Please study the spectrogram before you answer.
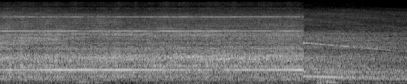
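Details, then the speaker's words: Shark Euro-Pro vacuum cleaner after emptying a plugged canister: steady high motor whine with thin strained airflow shifting partway; still weak suction, traced to a blocked hose. "still does not appear to have a lot of vacuum"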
